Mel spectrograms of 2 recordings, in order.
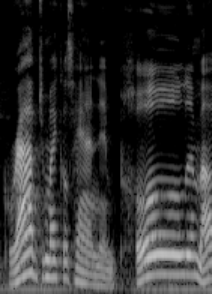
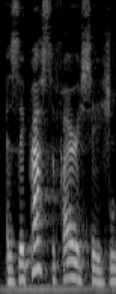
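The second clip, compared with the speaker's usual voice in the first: usual speaking voice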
